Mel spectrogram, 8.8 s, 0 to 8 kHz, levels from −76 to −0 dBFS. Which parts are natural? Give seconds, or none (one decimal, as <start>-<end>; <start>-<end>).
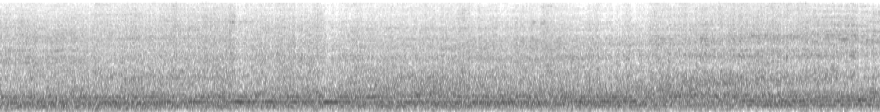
0.0-0.4; 1.1-3.7; 5.8-8.8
